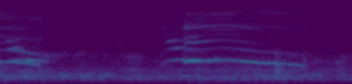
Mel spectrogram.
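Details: Kittens placed on a small pool table: two drawn-out, tonal meows, the first brief and the second long, holding steady before slowly falling in pitch, in a quiet indoor room.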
